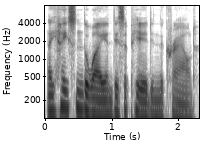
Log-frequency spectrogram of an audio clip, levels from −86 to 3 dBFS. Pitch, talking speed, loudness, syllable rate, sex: 110 Hz, 205 wpm, -18 LUFS, 6.2 syllables/s, male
